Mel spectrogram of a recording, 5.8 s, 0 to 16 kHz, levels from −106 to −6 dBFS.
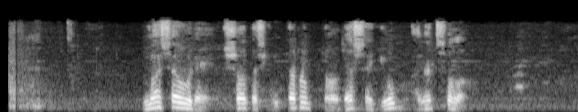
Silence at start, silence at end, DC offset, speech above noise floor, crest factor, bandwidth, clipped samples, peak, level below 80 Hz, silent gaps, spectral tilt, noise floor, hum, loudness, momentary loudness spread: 0.1 s; 0.55 s; under 0.1%; 41 dB; 18 dB; 8.2 kHz; under 0.1%; -2 dBFS; -58 dBFS; none; -4 dB/octave; -59 dBFS; none; -19 LUFS; 11 LU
